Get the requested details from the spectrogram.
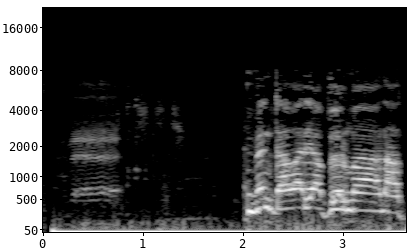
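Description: sheep flock bleating

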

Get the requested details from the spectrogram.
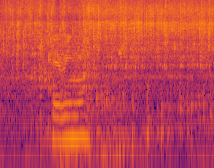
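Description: tap water running

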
